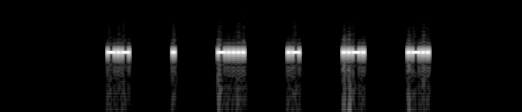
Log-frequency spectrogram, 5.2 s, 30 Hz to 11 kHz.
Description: Morse code, heard as a keyed tone, about 51 wpm, spaced as for 17 wpm, 700 Hz. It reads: KE6AFL
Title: USA Call Signs - 6 Characters - 6x Character Spacing - 50wpm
